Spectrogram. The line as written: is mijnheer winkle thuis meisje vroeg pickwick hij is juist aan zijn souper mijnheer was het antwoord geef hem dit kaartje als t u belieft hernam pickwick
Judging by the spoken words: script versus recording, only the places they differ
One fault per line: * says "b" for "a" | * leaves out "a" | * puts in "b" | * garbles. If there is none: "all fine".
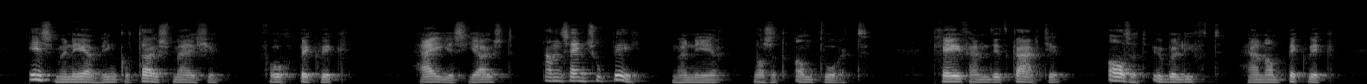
all fine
